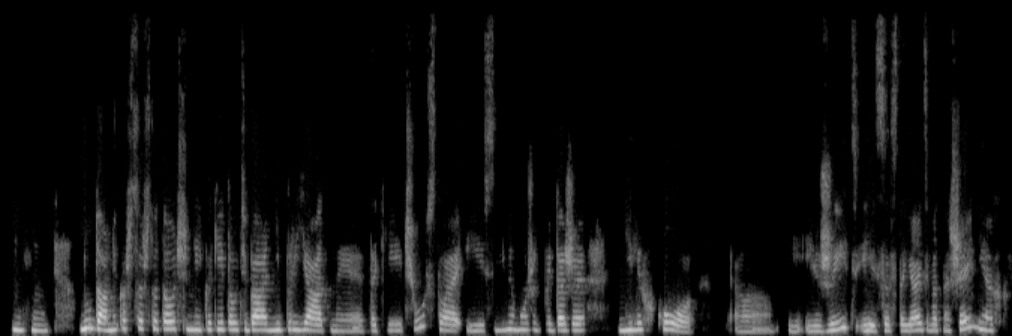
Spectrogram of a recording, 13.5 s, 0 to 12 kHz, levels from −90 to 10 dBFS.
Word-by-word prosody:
Мгм. 230 -3 0 0.4
Ну 280 +4 +7
да, 265 -5 +8
мне 235 +2 +2
кажется, 290 0 -2
что 280 +1 -4
это 270 0 +2
очень 260 -3 +1
какие-то 250 0 0
у 245 - +1
тебя 240 -1 +4
неприятные 225 -5 0
такие 215 +1 -8
чувства, 260 - -3
и 205 0 -5
с 205 - -21
ними, 230 +3 -1
может 240 -1 -4
быть, 230 -3 -8
даже 225 0 +2 0.4
нелегко, 235 -2 +1 0.5
а, 180 - -11 0.2
и 195 0 -7
и - - -4
жить, 235 - +1
и 210 -1 0
состоять 220 +2 -1
в 215 - -6
отношениях. 245 - -1
230 Hz, 130 wpm, -22 LUFS, 210-255 Hz, 0.5 s, да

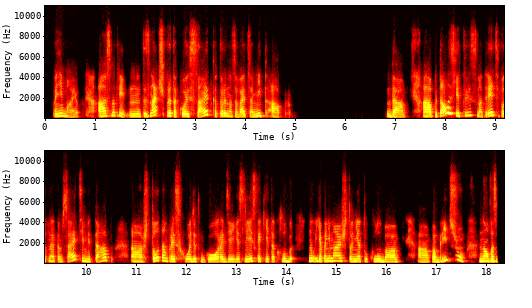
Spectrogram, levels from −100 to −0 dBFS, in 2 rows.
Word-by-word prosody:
Понимаю. 225 -6 -1 0.4
А 240 +1 +4
смотри, 280 -2 -1
м, 225 -1 -2
ты 230 - 0
знаешь 255 +5 +1
про 260 -3 +5
такой 230 0 +2
сайт, 295 - +1
который 240 -2 0
называется 220 0 -2
Meetup? 230 -3 -2 2.1
Да. 195 -5 +1 0.3
А 220 0 +5
пыталась - - +6
ли - - +3
ты 285 +6 -3
смотреть 255 0 0
вот 225 0 -3
на 235 -1 -2
этом 210 -2 -6
сайте 265 - -2
Meetup, 225 +7 -3 0.3
а, 215 -2 -1
что 240 +6 +3
там 285 -4 -1
происходит 230 -1 0
в 210 - -8
городе, 210 0 +1
если 215 +2 -3
есть 240 +2 +1
какие-то 230 -3 -2
клубы? 230 +2 0 0.3
Ну, 255 -1 +3
я 240 -1 +2
понимаю, 255 +2 0
что 255 -3 -5
нету 225 0 -3
клуба, 210 -3 -1 0.3
а, 200 -1 -2
по 210 +1 +3
бриджу, 295 - -2 0.2
но, 235 -1 +3
воз 225 0 +1
230 Hz, 145 wpm, -23 LUFS, 215-250 Hz, 2.1 s, пыталась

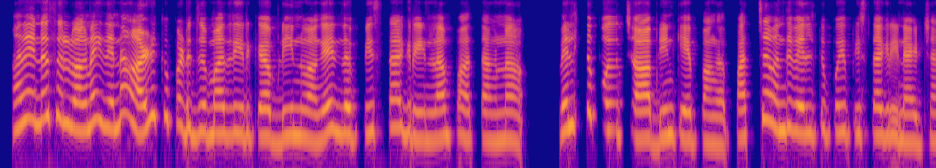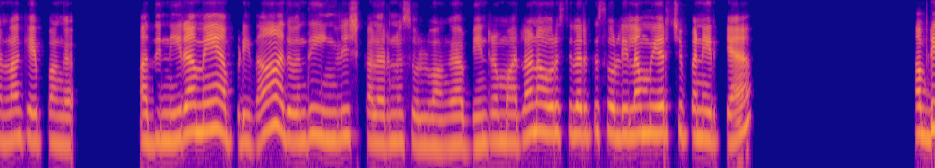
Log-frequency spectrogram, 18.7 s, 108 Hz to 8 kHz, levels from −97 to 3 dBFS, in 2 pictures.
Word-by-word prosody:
அது 315 +3 +2
என்ன 365 +2 +5
சொல்வாங்கன்னா," 325 -3 +4
இது 315 - -1
என்ன 380 - +1
அழுக்கு 400 +9 +5
படிஞ்ச 285 -5 -1
மாதிரி 260 0 +1
இருக்கு?" 245 -1 -2
அப்படின்னுவாங்க. 235 0 -1
இந்த 260 -1 +3 0.2
பிஸ்தா 275 +3 -1
கிரீன்லாம் 230 0 -1
பார்த்தாங்கன்னா. 225 -1 -2 0.5
"வெழுத்து 325 +9 +1
போச்சா" 280 -5 -1
அப்படின்னு 235 +4 -3
கேட்பாங்க. 215 -2 -3 0.2
பச்ச 240 +4 -2 0.2
வந்து 290 +1 0
வெழுத்து 260 +2 0
போய் 270 0 -3
பிஸ்தா 255 0 -1
கிரீன் 240 -3 -1
ஆகிடுச்சான்னுலாம் 220 +3 -5
கேட்பாங்க. 215 -2 -4 0.8
அது 220 0 -4
நிறமே 270 +5 +5
அப்படிதான். 215 +6 -2
அது 255 -6 0
வந்து 225 +3 -4
இங்கிலீஷ் 230 +2 -3
கலர்ன்னு 215 0 -3
சொல்வாங்க 195 -1 -6
அப்படின்ற 200 +3 -5
மாரிலாம் 225 +5 -1
நான் 275 -1 +1
ஒரு 265 - -1
சிலருக்கு 255 0 -2
சொல்லிலாம் 250 +1 +2
முயற்சி 260 +1 +1
பண்ணியிருக்கேன். 225 -1 +2 1.7
அப்படி 260 +2 +5
245 Hz, 140 wpm, -25 LUFS, 220-270 Hz, 1.7 s, என்ன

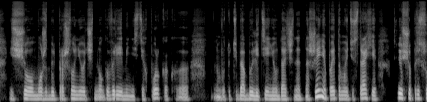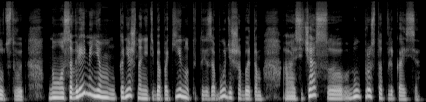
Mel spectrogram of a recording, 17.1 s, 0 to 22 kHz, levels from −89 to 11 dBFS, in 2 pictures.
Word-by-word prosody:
ещё, 140 +2 +1
может 135 0 -2
быть, 135 -1 -3
прошло 140 +2 -2
не 145 0 -1
очень 140 - -3
много 70 -2 -3
времени 135 -4 -1
с 115 - -11
тех 125 -1 -11
пор, 170 +7 -1
как, 125 -5 -13
э, 65 -2 -5 0.5
вот, 70 0 -6
у - - -12
тебя 135 +1 -1
были 130 -1 +2
те 135 +5 -3
неудачные 130 - -1
отношения, 210 - +4
поэтому 145 -1 -1
эти 130 -1 -6
страхи 150 -1 -2 0.4
всё 180 - +5
ещё 165 0 +2
присутствуют. 145 - -3 0.5
Но 190 +2 +5
со 195 +3 +3
временем, 225 - +6
конечно, 230 -1 +2
они 155 -2 +1
тебя 145 0 -2
покинут, 180 - +1
и - - -26
ты 140 -1 -7
забудешь 175 - -1
об 155 -1 -3
этом. 140 -3 -3 0.4
А 80 0 +1
сейчас, 255 - 0
э, - - -2
ну, 80 - +1
просто 225 -6 0
отвлекайся, 135 -6 -7
145 Hz, 155 wpm, -21 LUFS, 130-175 Hz, 0.5 s, временем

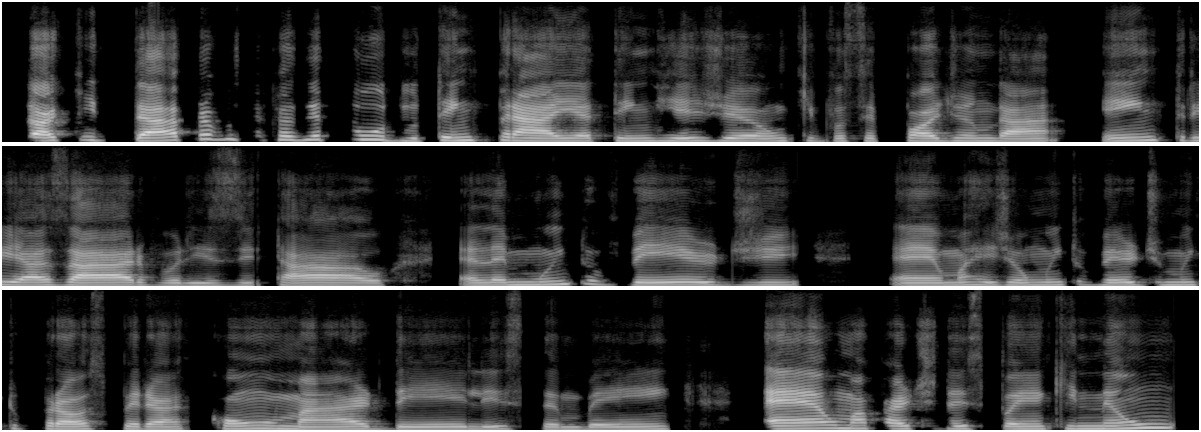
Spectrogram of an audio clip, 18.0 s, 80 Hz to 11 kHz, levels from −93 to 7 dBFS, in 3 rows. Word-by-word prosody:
Só 240 - +11
que 265 -3 -9
dá 225 +3 +9
para 340 +5 -1
você 330 -1 -8
fazer 290 +1 0
tudo, 300 -11 -2
tem 240 +4 +1
praia, 210 -6 +4
tem 205 0 -6
região 205 -1 -1
que 215 - -16
você 195 +1 -9
pode 205 0 +1
andar 195 -2 0 0.2
entre 230 0 -2
as 200 0 +3
árvores 190 -3 +3
e 185 - -9
tal, 185 -1 +1 0.4
ela 190 +2 -2
é - - 0
muito 230 +4 -5
verde, 195 -1 -2 0.4
é 180 0 0
uma 190 +2 -5
região 200 -2 -5
muito 210 +3 -8
verde, 195 +1 -4
muito 205 +2 -7
próspera 195 -2 0
com 220 +2 -1
o - - -4
mar 190 -1 +1
deles 185 +1 -4
também, 180 +2 -4 0.5
é 230 +3 +8
uma 240 -2 0
parte 215 -2 -2
da 210 - -6
Espanha 200 -2 -3
que 215 +1 -8
não 235 +7 +1
205 Hz, 145 wpm, -22 LUFS, 190-220 Hz, 0.5 s, Só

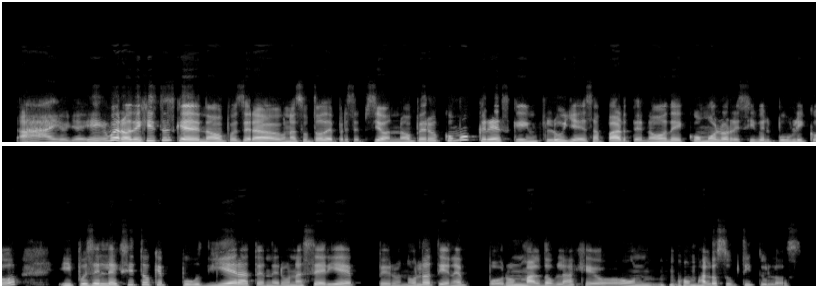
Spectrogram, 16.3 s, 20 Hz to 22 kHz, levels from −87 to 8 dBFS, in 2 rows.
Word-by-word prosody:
Ay, 185 +1 0
oye, 185 +1 -7
y 300 +3 -2
bueno, 370 -8 +8
dijiste 320 +7 +3
que 250 -5 +9
no, 220 +3 +2
pues, 200 0 -7
era 190 -1 +5
un 205 +1 -4
asunto 215 +1 -3
de 205 -3 +2
percepción, 180 +2 -3
¿no? 200 +5 -4
Pero 290 +3 -3
¿cómo 335 +8 -1
crees 275 +1 +2
que 235 -2 -3
influye 215 0 -2
esa 190 +1 -5
parte?, 195 -2 +2
¿no? 200 +7 0
De 200 -4 -2
cómo 210 +4 -2
lo 285 +2 0
recibe 210 +1 -6
el 205 - -12
público, 215 - -3 0.4
y 240 0 -4
pues, 235 +2 0
el 230 -2 +3
éxito 315 +8 -2
que 305 -2 -3 0.2
pudiera 220 +10 +2
tener 205 -3 -6
una 215 -1 -4
serie, 215 +8 0 0.2
pero 180 -1 -7
no 185 +3 -7
lo 310 +6 0
tiene 205 +4 -2 0.2
por - - -6
un 235 +1 -2
mal 185 -3 +3
doblaje 195 -1 -4
o 115 +9 -4
un 215 +1 -7
o 215 0 -4
malos 210 +6 -1
subtítulos. 255 +5 -11
215 Hz, 185 wpm, -23 LUFS, 195-255 Hz, 0.4 s, que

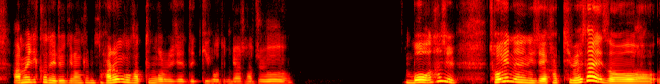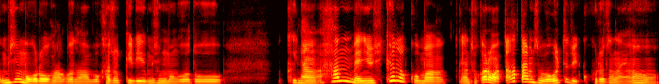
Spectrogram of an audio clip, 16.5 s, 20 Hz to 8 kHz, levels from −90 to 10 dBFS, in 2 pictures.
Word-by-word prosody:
아메리카 235 +5 -1
대륙이랑 185 -2 -3
좀 200 0 -10
다른 195 +8 +2
것 225 - -2
같은 185 -2 -6
걸 165 -2 -5
이제 155 0 -9
느끼거든요, 155 -2 -12
자주. 155 0 -7 1.4
뭐 220 +2 +4
사실 280 -7 -2 0.4
저희는 250 -5 +3
이제 180 -1 +3
같이 195 +3 -7
회사에서 175 - +4
음식 215 +8 -1
먹으러 175 -3 +5
가거나 165 -1 -4
뭐 155 0 -5
가족끼리 185 0 -2
음식 170 +2 -4
먹어도 155 -1 -3 0.8
그냥 180 -3 -1
한 335 +1 0
메뉴 185 -3 +2
시켜 360 - -1
놓고 305 - -2
막 170 -2 -1
그냥 170 -1 -5
젓가락 235 +7 +4
왔다 - - +1
갔다 320 -1 +2
하면서 235 -8 -2
먹을 170 +4 +3
때도 255 +8 -5
있고 315 - -9
그러잖아요. 170 +1 -4
180 Hz, 325 characters per minute, -25 LUFS, 165-220 Hz, 1.4 s, 먹으러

